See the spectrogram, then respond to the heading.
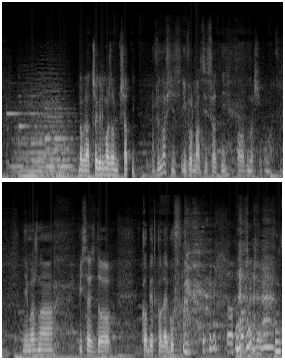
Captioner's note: laugh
